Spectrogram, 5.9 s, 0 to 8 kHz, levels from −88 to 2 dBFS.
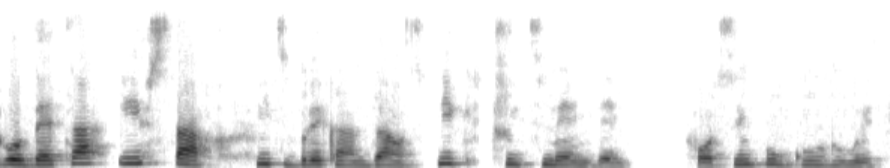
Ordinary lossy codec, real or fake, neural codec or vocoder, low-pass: none; fake; codec, 24 kHz, 6 kbps, HILCodec; 7.2 kHz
